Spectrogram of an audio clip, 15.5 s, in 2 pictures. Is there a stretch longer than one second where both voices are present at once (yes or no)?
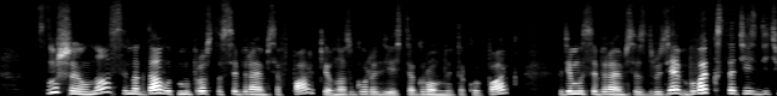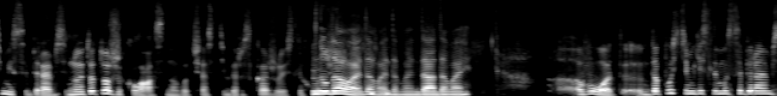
no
